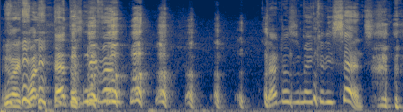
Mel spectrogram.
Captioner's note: laughter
